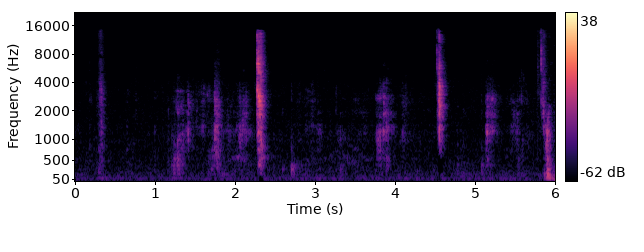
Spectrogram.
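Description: Faint mouth sounds of a man eating a sherbet-dipped strawberry ice lolly: quiet chewing and sucking broken by short sharp clicks, the loudest about two seconds in and another about four and a half seconds in.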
